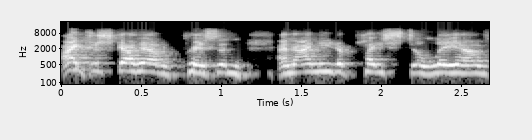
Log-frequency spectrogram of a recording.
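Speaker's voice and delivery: irritated, disgruntled, agitated, worked-up voice. Retelling a caller asking about properties: mock-disgruntled, agitated tone. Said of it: "he was very disgruntled and very ag- and his, this was his tone of voice".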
